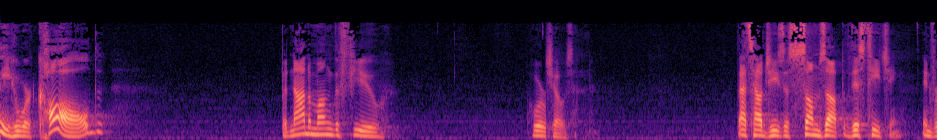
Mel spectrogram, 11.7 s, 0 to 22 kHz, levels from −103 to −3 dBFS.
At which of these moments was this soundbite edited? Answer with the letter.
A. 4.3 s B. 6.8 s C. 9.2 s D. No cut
B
